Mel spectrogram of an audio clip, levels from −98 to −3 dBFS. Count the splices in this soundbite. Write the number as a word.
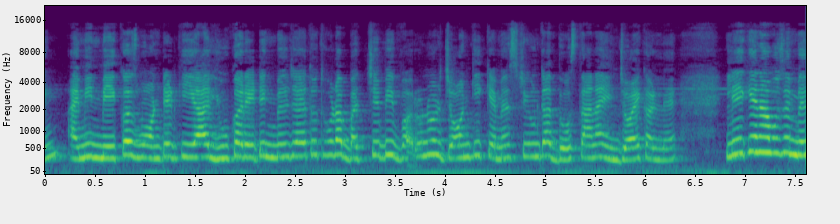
zero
